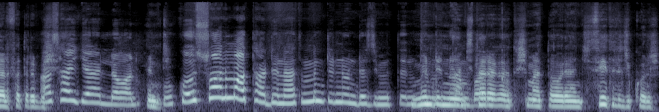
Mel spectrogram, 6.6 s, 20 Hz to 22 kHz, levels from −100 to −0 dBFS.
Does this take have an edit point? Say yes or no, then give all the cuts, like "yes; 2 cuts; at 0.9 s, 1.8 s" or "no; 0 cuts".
no; 0 cuts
